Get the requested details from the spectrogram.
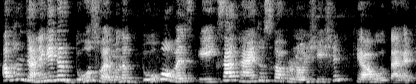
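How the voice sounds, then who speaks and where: A woman's voice: high-pitched, big pitch swings, fairly quick, a bit bright, reverberant, distant mic, poor audio. A woman teaching English pronunciation in a patient lesson, spelling words out letter by letter and checking in often. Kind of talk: Hindi-language English phonics lesson.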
